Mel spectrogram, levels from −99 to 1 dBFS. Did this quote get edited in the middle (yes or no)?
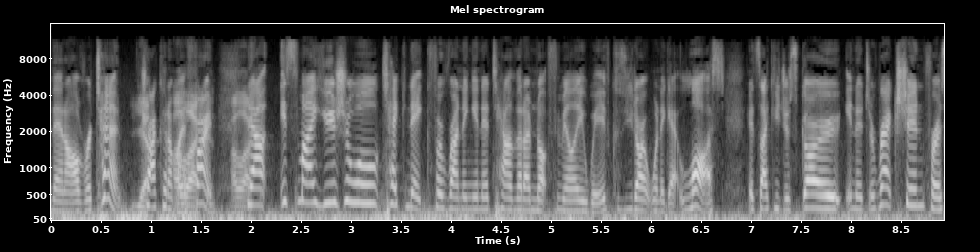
no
